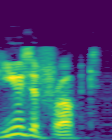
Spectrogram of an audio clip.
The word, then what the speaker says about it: usufruct: know anybody who's looked up the doctrine of usufruct. That's U-S-U-F-R-U-C-T. Usufruct. Can you spell that again, Michael?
